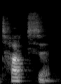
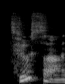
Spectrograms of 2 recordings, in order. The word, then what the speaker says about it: Tucson: it's a Hyundai tuckson I go tuckson do you mean Tucson yeah she was Tucson is that how you say it there she goes what's a Tucson I'm like seriously it's a city in Arizona it's right next to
